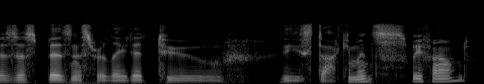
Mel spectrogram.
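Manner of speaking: hushed, soft, secretive tone. Playing a character in a role-play scene, questioning a woman in a hushed tone. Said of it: "Like performing with a hushed to- tone".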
